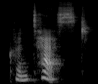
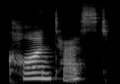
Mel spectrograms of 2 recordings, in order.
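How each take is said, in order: First: The stress is on the second syllable. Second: The stress is on the first syllable. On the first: It is a verb meaning to oppose. "or on the second syllable" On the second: It is a noun meaning a competition. "put stress on the first syllable"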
